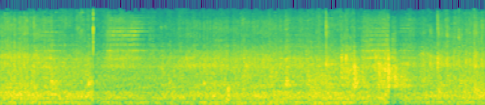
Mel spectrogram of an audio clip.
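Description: Freight train of bogie hopper wagons rolling past: a steady, loud rumble of steel wheels on rail, with wheels clacking over the rail joints.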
